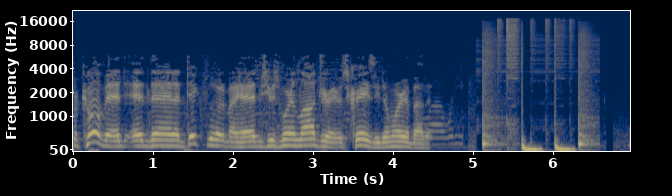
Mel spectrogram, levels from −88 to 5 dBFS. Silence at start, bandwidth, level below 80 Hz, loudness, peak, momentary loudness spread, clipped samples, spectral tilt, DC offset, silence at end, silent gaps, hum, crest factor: 0 s; 18 kHz; -34 dBFS; -27 LUFS; -12 dBFS; 7 LU; under 0.1%; -6 dB/octave; under 0.1%; 0.4 s; none; none; 14 dB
